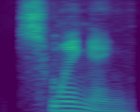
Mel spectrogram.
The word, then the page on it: swinging: American English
